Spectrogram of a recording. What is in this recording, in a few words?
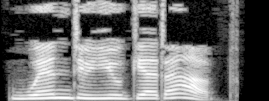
low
